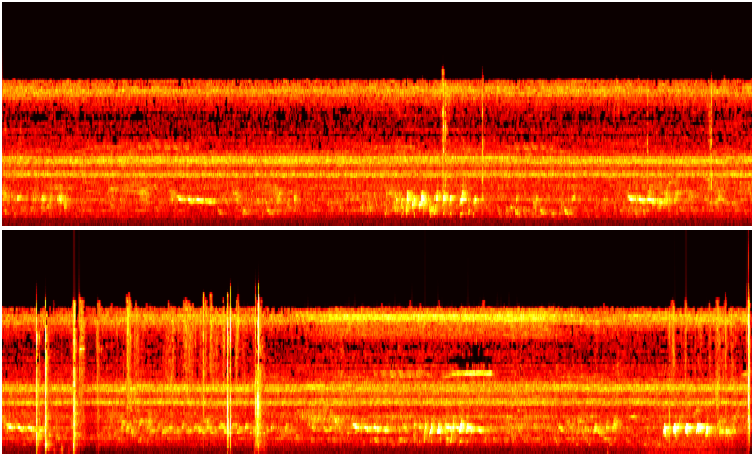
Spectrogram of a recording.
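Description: Birds chirping in short runs of calls over a steady high-pitched whine, with a few sharp clicks near the middle.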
